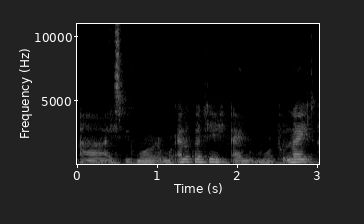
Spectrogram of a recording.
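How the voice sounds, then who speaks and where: A woman's voice: sits low, normal speed, creaky, phone-quality sound, a little hiss or hum. A woman from the Caribbean giving a casual spoken tarot reading, emphatic and chatty, repeating affirmations with playful asides. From Caribbean, Dominican. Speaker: tarot reader.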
